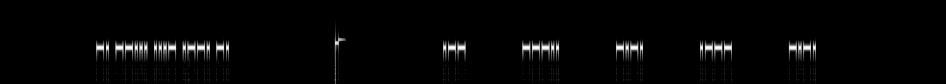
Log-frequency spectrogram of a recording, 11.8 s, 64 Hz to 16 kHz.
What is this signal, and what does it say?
Morse code, heard as a keyed tone, about 40 wpm, spaced as for 17 wpm, 700 Hz. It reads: N7VPN W8CJC
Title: USA Call Signs - 5 Characters - 8x Character Spacing - 40wpm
